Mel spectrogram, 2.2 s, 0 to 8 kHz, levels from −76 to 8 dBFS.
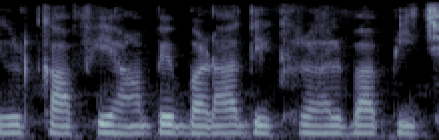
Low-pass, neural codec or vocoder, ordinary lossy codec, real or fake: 7.2 kHz; vocoder, 44.1 kHz, 128 mel bands every 256 samples, BigVGAN v2; none; fake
